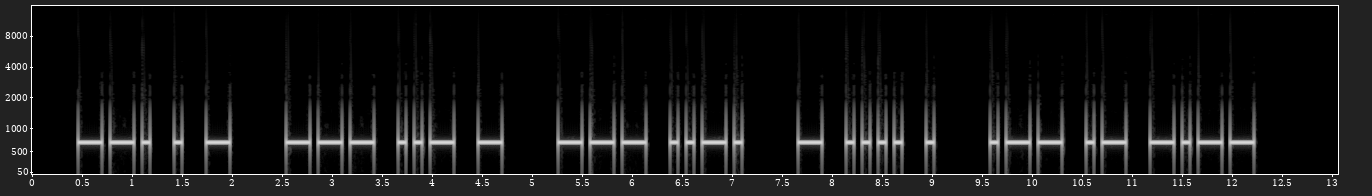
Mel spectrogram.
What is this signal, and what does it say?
Morse code, heard as a keyed tone, about 15 wpm, 700 Hz. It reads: GET OUT OF THE WAY
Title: Sets of 5 Words Encore 15wpm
